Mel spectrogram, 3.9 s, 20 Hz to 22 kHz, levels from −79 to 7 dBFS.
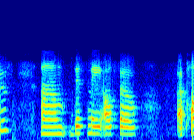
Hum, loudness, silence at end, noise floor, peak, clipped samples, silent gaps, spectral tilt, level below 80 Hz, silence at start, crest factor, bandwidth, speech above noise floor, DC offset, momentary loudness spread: none; -20 LUFS; 0 s; -50 dBFS; 0 dBFS; under 0.1%; none; -2.5 dB/octave; -60 dBFS; 0 s; 20 dB; 5 kHz; 32 dB; under 0.1%; 9 LU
